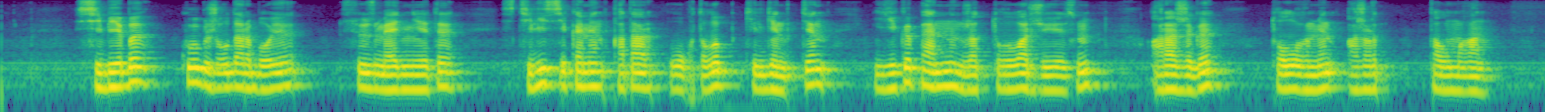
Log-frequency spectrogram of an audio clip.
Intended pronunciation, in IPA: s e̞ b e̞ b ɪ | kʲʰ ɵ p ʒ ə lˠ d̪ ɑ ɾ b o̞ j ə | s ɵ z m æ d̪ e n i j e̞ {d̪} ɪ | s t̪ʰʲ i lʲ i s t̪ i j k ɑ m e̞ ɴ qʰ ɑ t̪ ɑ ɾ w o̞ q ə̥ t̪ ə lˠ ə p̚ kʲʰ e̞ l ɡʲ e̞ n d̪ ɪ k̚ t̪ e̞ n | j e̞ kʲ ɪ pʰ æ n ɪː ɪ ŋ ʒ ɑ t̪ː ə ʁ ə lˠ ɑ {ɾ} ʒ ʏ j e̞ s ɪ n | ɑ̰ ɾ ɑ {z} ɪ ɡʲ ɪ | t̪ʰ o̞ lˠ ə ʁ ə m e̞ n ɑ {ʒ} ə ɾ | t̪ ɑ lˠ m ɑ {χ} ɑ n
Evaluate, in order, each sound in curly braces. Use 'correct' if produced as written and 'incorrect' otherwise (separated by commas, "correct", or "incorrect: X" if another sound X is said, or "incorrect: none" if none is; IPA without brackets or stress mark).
incorrect: t̪, correct, incorrect: ʒ, correct, incorrect: ʁ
